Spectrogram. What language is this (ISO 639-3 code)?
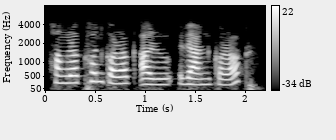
asm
